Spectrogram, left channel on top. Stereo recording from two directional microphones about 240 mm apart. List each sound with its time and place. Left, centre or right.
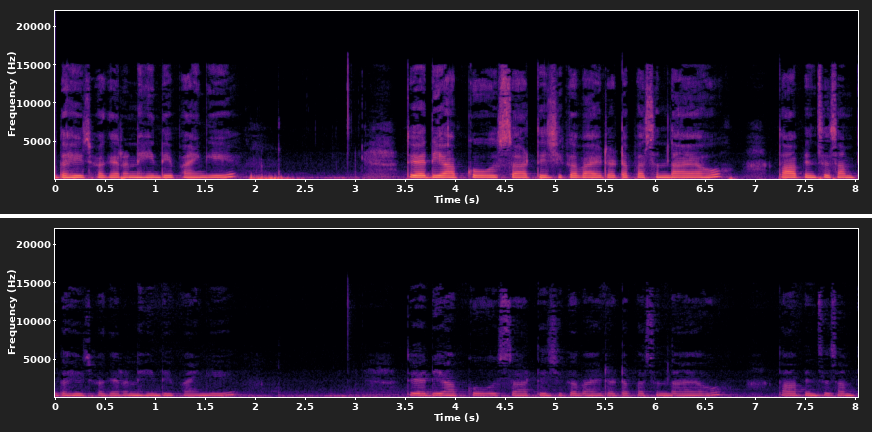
0.0 s a woman's voice: left
3.4 s a woman's voice: left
